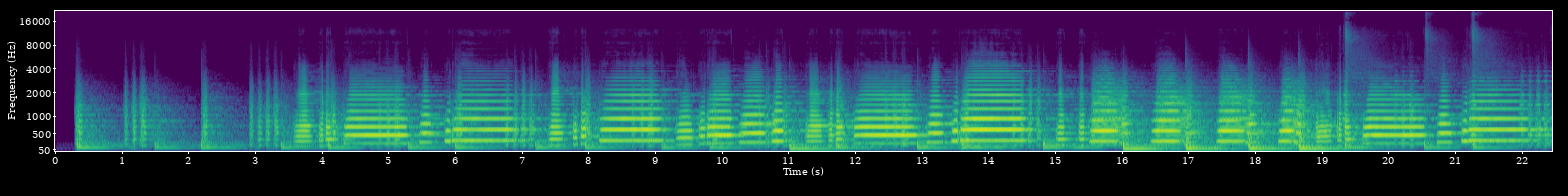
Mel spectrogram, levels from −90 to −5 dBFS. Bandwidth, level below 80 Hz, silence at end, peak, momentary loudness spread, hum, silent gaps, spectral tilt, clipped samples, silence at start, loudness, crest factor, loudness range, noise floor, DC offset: 12.5 kHz; -48 dBFS; 0 s; -2 dBFS; 16 LU; none; none; -8 dB/octave; under 0.1%; 0.3 s; -18 LUFS; 16 dB; 6 LU; -43 dBFS; under 0.1%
